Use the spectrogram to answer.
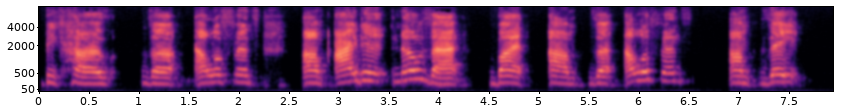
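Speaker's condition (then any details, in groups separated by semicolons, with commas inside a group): Aphasia after stroke; fluent with frequent 'you know' fillers, restarts, trailing unfinished sentences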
